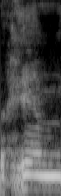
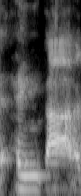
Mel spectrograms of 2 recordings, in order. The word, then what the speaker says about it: ह्रीं: जप करे, ओम ऐं ह्रीं क्लीं चामुंडायै विद्महे। लेकिन इसमें ह्रींकार जो है वो थोड़ा कठिन पड़ता है। ह्रीं, ह अधिक र अधिक ई अधिक ह्रीं, ऐसा उसका उच्चारण है।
